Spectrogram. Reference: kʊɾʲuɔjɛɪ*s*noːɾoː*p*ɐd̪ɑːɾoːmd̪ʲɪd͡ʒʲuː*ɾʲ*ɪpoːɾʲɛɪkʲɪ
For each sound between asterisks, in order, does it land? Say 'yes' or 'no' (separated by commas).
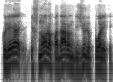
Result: no, yes, no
